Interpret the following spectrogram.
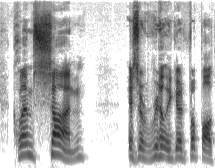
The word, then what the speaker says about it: Clemson: Clemson fans are like it's not Clem's in its Clem's son I'm like really like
